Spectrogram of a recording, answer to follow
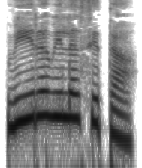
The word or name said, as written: ವೀರವಿಲಸಿತ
